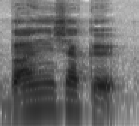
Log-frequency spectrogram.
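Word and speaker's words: 晩酌: 발음은 만샤크.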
